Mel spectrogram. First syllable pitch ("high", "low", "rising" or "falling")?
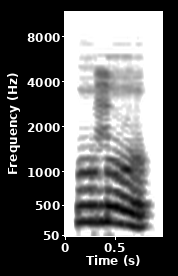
high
